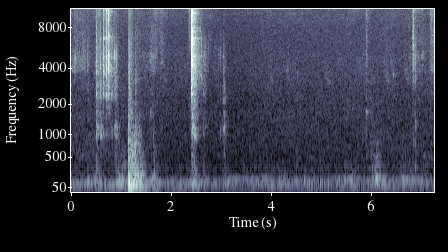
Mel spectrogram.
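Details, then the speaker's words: BMW R1150GS engine freshly rebuilt after case split, turned slowly by hand near top dead center: a few faint, isolated clicks, reduced after fitting the chain tensioners; owner unsure if normal. "okay there's one very small click there let's go back and see if we can hear that again"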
